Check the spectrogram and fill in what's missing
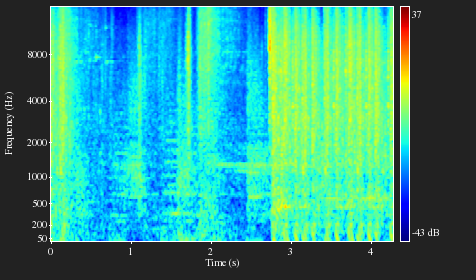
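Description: An SMG with a twisted barrel fires in Borderlands, first scattered shots and impacts, then a sudden rapid, loud stream of automatic fire with a fast, even rhythm.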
